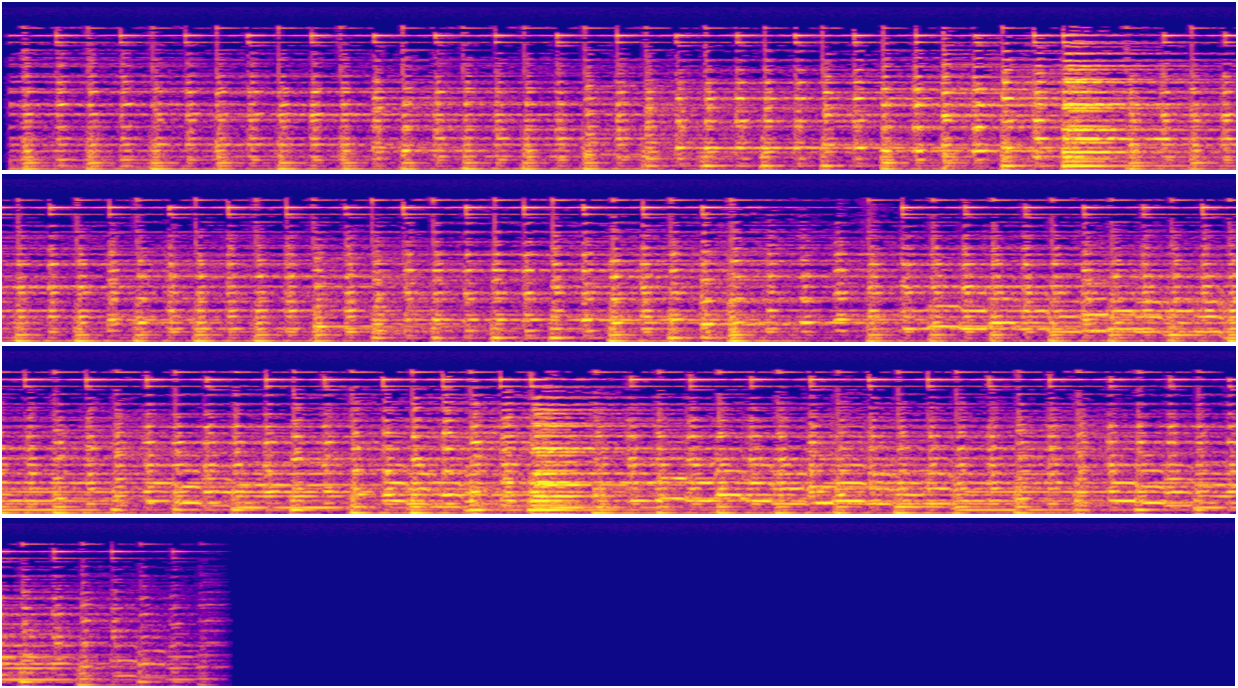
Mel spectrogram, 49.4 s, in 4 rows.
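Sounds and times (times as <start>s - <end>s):
polka music: 0.2s - 39.2s.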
